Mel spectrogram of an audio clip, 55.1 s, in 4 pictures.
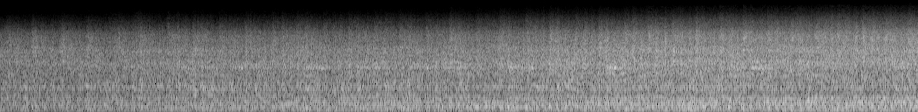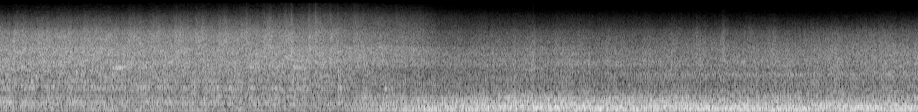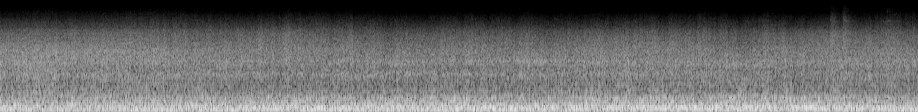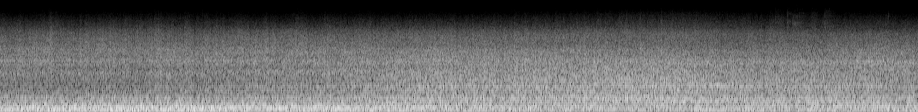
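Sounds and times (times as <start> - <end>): train wheels rumbling: 0.0 - 55.0
rushing hiss: 0.3 - 21.0.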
